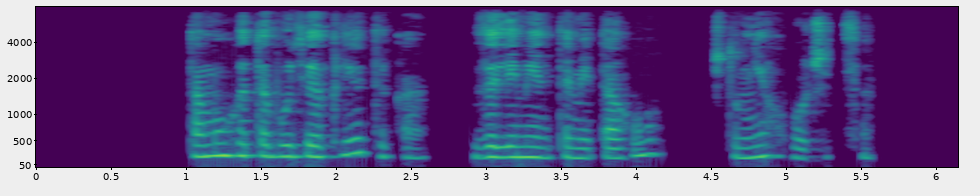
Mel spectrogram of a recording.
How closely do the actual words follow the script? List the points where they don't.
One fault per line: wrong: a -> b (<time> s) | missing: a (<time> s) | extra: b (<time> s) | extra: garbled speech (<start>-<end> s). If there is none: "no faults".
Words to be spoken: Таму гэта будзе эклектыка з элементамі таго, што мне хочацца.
no faults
